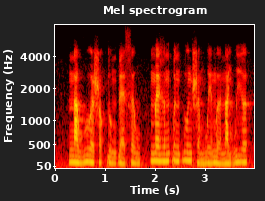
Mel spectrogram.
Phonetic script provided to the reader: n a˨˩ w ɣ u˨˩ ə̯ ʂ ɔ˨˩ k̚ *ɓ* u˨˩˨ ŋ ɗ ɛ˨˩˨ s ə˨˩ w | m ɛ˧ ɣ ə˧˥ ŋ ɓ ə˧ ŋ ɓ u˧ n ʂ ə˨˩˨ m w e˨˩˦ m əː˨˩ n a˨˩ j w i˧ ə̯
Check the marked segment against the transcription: incorrect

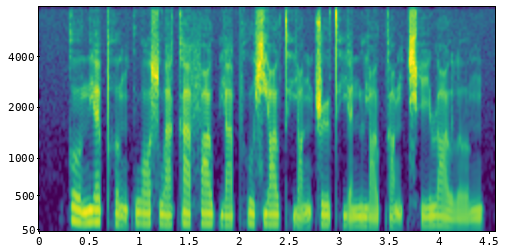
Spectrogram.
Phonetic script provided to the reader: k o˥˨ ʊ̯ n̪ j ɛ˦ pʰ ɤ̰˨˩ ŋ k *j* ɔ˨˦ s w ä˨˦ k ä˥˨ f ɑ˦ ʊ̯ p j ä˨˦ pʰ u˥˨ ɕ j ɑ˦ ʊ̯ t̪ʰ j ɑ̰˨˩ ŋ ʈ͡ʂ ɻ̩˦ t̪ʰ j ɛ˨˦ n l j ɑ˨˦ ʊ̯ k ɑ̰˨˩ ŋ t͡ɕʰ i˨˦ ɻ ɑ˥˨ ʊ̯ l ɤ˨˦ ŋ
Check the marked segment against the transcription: incorrect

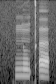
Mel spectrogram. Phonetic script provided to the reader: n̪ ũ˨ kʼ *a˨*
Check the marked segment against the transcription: incorrect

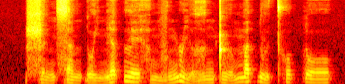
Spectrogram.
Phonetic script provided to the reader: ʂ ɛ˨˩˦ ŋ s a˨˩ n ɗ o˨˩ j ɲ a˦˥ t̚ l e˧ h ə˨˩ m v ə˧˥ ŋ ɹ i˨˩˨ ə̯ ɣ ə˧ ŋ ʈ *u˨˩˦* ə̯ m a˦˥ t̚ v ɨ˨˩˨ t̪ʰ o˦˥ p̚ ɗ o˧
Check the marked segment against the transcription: correct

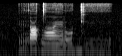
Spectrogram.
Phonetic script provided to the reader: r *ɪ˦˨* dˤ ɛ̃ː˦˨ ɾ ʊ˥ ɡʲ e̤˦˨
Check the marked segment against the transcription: incorrect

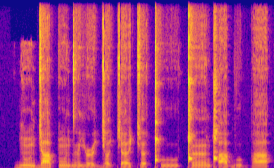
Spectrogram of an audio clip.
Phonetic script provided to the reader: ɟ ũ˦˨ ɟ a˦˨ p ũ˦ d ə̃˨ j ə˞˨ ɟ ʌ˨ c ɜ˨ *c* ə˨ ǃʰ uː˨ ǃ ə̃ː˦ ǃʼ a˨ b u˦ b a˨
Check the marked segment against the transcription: correct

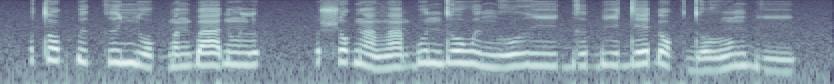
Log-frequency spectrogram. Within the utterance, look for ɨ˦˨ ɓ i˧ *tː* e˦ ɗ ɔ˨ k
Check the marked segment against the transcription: incorrect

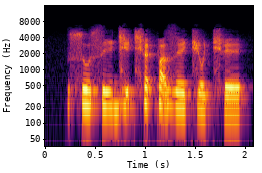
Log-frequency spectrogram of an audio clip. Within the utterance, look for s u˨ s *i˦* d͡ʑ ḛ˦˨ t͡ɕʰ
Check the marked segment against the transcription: incorrect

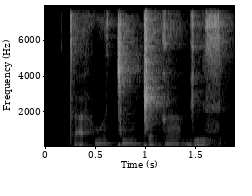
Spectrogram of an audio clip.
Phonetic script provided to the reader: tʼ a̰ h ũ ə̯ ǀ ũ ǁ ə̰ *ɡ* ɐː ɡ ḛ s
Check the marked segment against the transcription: correct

